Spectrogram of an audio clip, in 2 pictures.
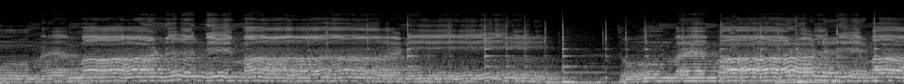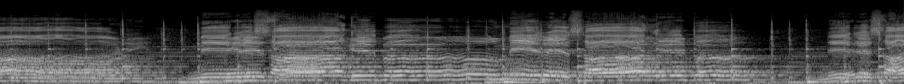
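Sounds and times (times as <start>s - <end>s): harmonium: 0.0s - 18.0s
person singing ornamented phrases: 0.0s - 18.0s
tabla: 0.0s - 18.0s.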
